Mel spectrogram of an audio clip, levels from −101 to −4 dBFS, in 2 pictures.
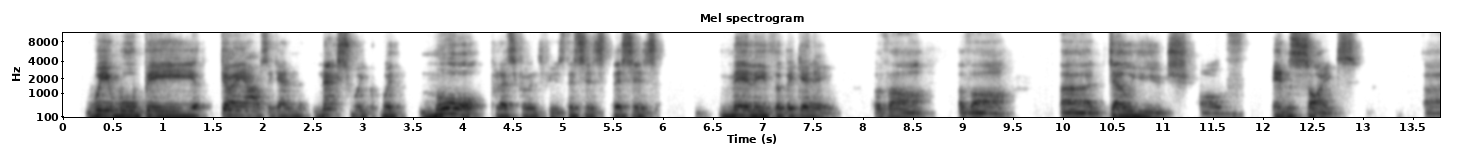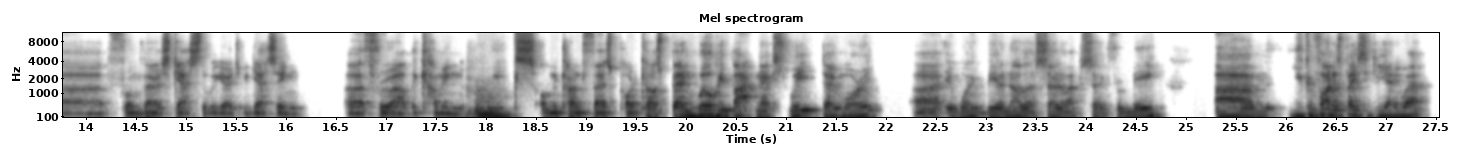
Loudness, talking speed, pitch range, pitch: -25 LUFS, 155 wpm, 115-140 Hz, 125 Hz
